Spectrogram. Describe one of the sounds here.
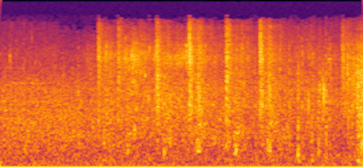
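Footsteps crunch slowly on leaves and twigs.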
